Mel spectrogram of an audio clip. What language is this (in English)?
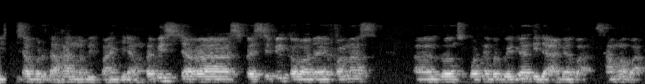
Indonesian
